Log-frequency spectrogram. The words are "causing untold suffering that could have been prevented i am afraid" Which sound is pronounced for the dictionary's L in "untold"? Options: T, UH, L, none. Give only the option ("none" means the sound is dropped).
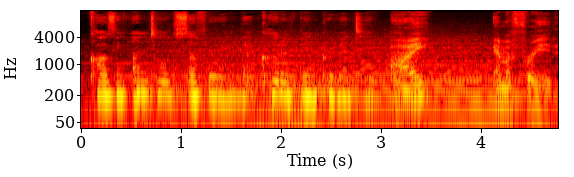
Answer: L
